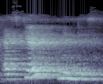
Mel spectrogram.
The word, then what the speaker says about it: Aschelminthes: Today we will discuss about phylum Ascelminthes. आज हम class 11 biology के चैप्टर 4 का एक फाइलम डिस्कस करेंगे. इसका नाम है Ascelminthes. ठीक है, आपको इसका प्रोनाउंसिएशन करना आना चाहिए, Ascelminthes.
